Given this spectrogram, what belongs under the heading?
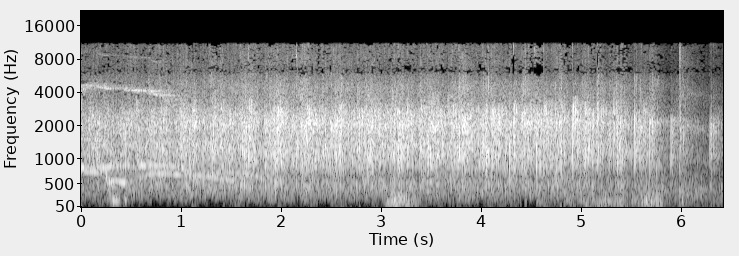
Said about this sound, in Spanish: A ver si le queremos dar un aplauso al Señor.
